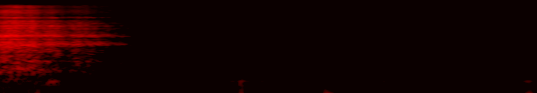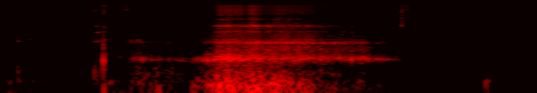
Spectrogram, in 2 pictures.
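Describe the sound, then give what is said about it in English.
Deep breathing with no talking, in through the nose and out through the mouth: a soft breath at the start, a quiet pause, then a faint inhale followed by a long, loud, whooshing exhale that fades away. “Okay, here we go with the breathing. You're going to go in through your nose and out through your mouth.”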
